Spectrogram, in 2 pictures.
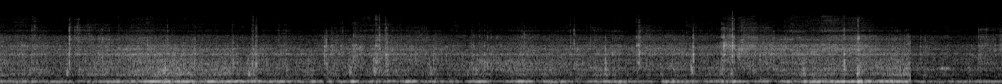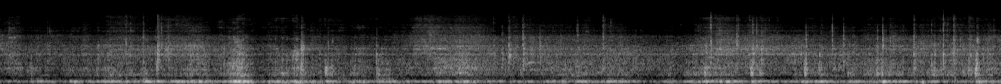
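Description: Hockey sticks click and slap against a puck.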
